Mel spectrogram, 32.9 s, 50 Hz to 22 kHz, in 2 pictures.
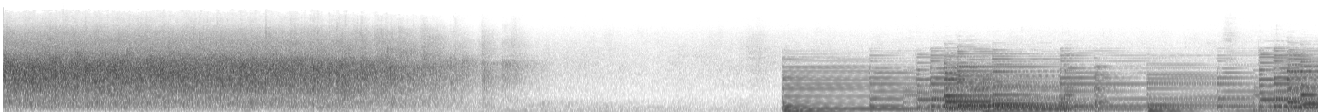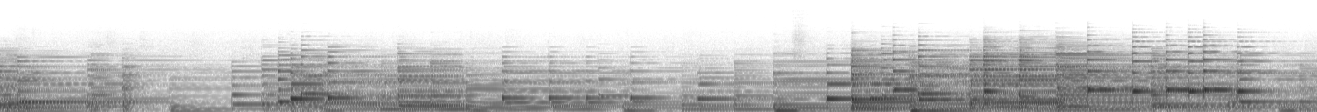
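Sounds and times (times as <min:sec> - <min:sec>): audience applauding: 0:00.0 - 0:06.8
solo piano: 0:09.8 - 0:32.9.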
